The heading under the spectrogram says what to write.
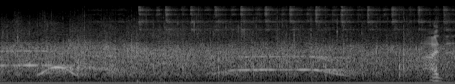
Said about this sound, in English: Hey, let's give God a hand clap of praise for our worship team. Can we do that?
